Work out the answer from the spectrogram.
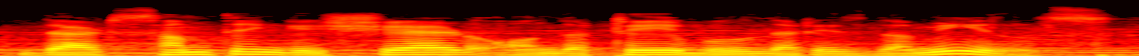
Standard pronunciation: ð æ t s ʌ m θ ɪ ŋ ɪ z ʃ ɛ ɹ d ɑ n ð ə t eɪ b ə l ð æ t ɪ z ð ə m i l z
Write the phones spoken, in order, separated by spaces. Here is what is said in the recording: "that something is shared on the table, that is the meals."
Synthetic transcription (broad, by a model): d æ t s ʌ m t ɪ ŋ ɪ z ʃ ɛ ɹ d ɑ n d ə t eɪ b ə l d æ t ɪ z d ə m i l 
